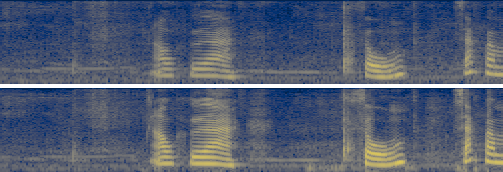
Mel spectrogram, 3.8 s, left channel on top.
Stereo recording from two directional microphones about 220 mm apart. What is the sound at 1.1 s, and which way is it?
A woman's voice, 35° right (ahead or behind).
